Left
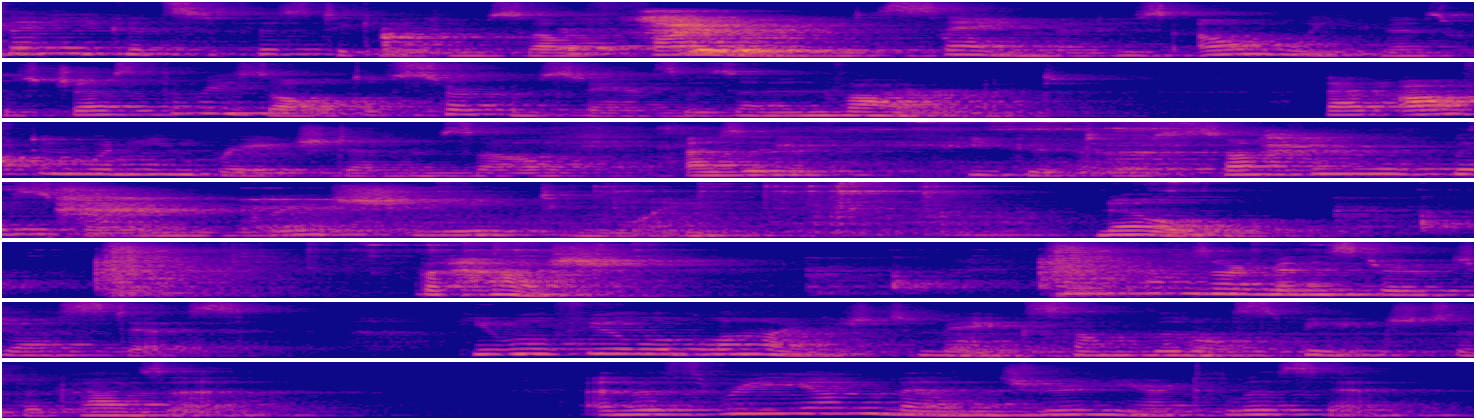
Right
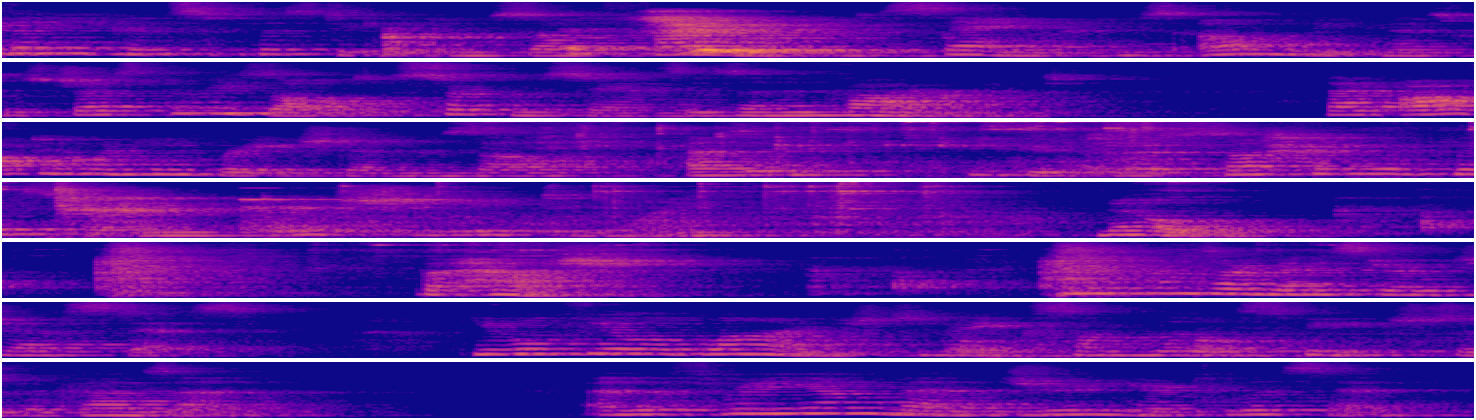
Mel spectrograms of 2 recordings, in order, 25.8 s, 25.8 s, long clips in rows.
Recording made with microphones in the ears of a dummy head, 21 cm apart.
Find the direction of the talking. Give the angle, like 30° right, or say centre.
60° left.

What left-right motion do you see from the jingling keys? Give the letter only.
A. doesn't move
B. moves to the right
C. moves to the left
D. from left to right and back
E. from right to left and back
C.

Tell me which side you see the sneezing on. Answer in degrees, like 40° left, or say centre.
50° left.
